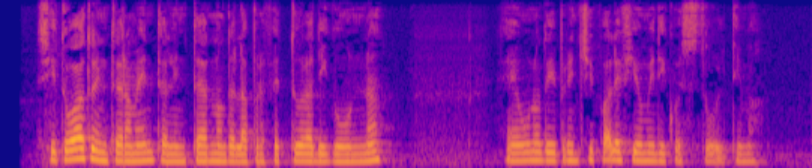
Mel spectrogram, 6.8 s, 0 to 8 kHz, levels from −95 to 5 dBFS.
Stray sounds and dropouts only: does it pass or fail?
pass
